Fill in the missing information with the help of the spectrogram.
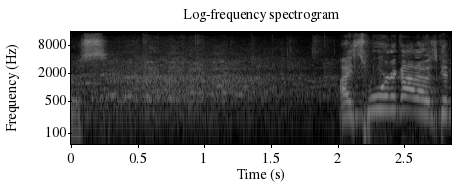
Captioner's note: audience laughing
